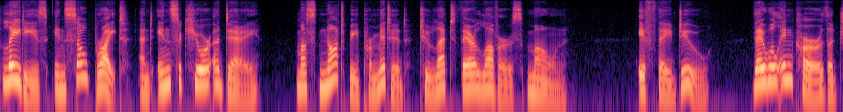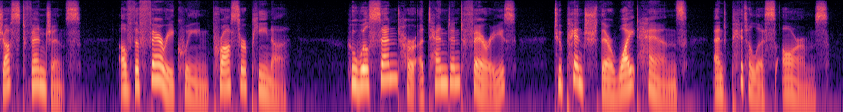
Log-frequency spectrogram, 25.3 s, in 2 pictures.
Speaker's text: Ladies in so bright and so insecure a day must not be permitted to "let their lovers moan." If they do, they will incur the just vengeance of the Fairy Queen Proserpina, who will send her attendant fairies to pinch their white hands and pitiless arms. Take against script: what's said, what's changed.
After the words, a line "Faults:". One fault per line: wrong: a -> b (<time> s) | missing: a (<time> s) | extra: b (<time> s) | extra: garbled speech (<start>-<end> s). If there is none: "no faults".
Ladies in so bright and insecure a day must not be permitted to "let their lovers moan." If they do, they will incur the just vengeance of the Fairy Queen Proserpina, who will send her attendant fairies to pinch their white hands and pitiless arms.
Faults:
missing: so (2.3 s)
